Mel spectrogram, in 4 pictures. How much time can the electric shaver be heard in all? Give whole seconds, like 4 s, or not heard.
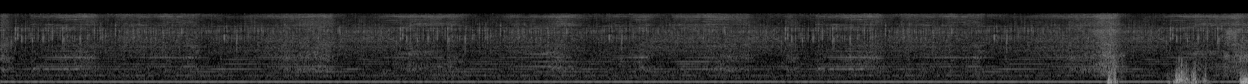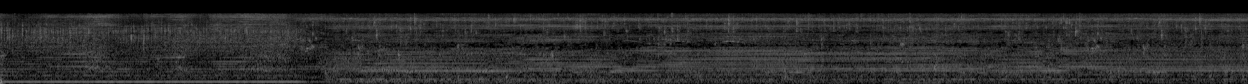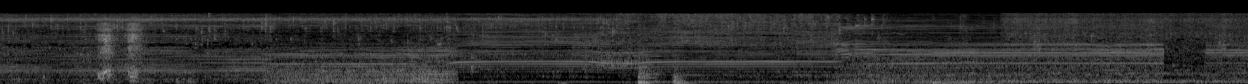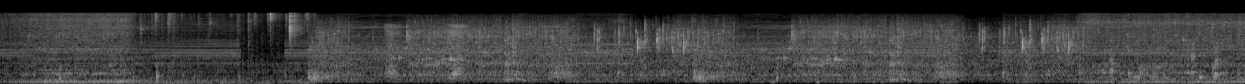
50 s.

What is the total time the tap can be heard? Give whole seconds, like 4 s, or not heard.
50 s.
